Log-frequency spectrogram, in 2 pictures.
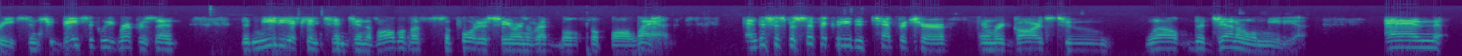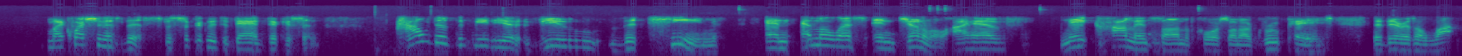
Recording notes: special live call-in edition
